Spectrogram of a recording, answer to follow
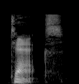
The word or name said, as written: tax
